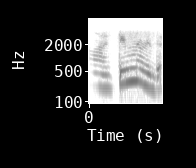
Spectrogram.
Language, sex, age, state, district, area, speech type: Kannada, female, 18-30, Karnataka, Vijayanagara, rural, conversation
